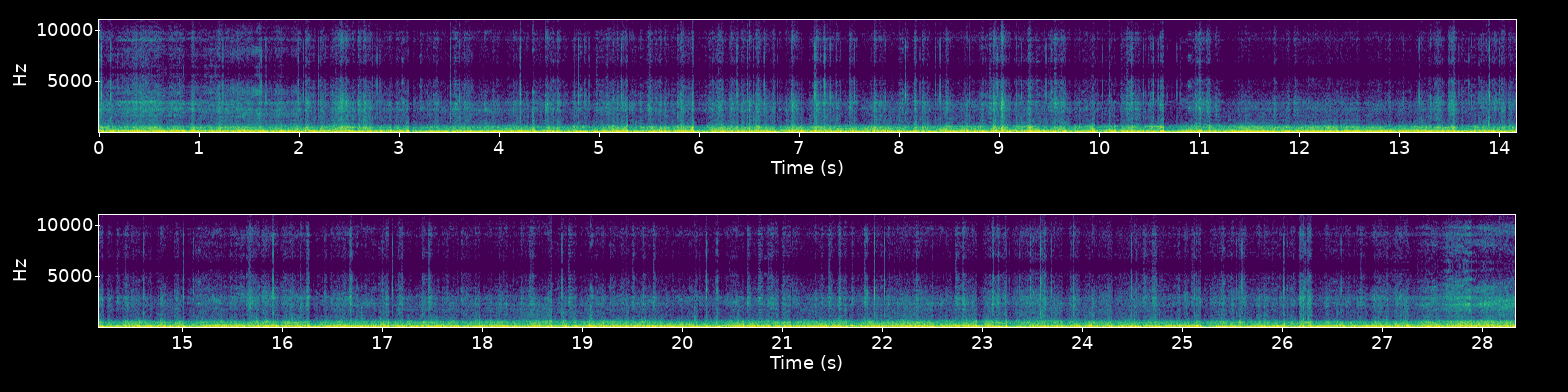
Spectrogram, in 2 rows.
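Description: VW Passat 2.0-litre four-cylinder engine under hard load, heard from inside the cabin, its low drone shifting up and down with engine speed. The car is racing over a rough dirt track, and the body and tyres add a steady rumble.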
